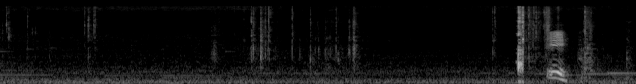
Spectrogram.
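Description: A metal spoon clicking and tapping lightly against a metal baking tray as cake batter is spread evenly, with a sharper knock about five seconds in.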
